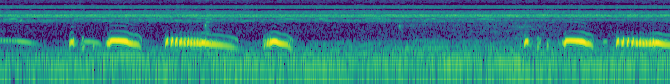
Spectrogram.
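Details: Tekukur cooing as a trapping lure: clipped introductory notes, an arched coo and a long falling coo, then a pause before the same phrase starts again. Quiet low hum beneath.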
